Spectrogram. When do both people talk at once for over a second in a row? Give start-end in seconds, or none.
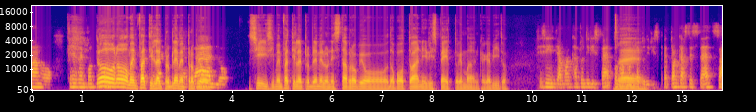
1.3-3.7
